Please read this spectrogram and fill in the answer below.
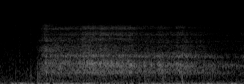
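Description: One long, audible breath by a person, starting about half a second in and lasting about a second and a half.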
